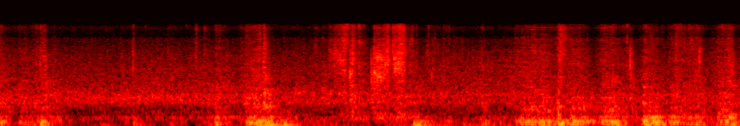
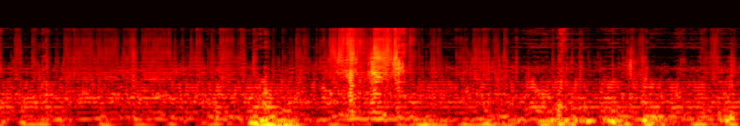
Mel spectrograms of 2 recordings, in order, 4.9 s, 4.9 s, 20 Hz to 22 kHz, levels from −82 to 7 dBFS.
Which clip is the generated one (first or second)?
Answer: second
